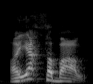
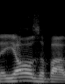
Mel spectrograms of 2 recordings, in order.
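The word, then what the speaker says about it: Oyarzabal: Ayathabal. Because apparently everyone said I said his name wrong. I said Ayazabal, I think. Ayathabal. Ayathabal, is it?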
